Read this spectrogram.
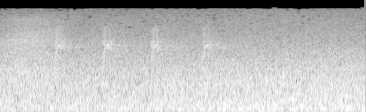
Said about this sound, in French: L'eau ? Ouais.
